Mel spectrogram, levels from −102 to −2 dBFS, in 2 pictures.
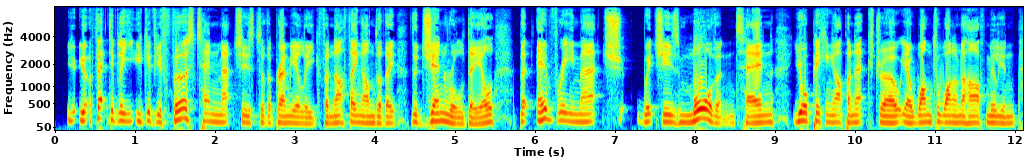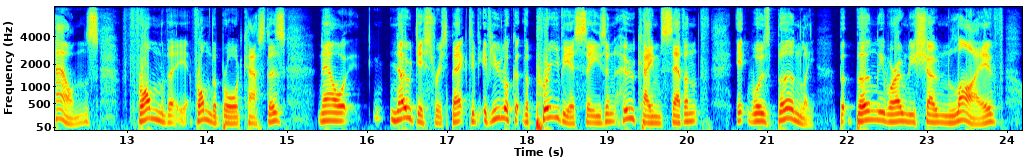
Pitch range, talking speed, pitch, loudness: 120-155 Hz, 180 wpm, 135 Hz, -23 LUFS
